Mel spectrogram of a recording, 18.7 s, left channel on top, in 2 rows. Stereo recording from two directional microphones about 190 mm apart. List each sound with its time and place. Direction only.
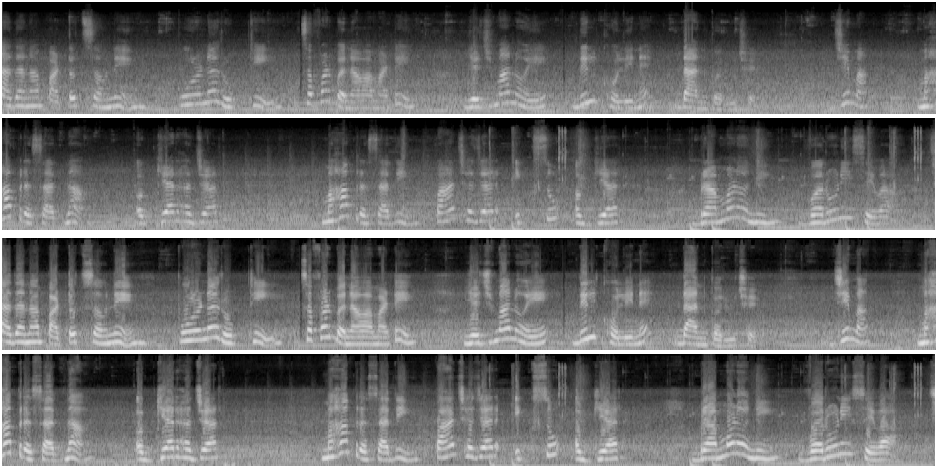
0.0 s a woman's voice: 30° right (ahead or behind)
9.2 s a woman's voice: 30° right (ahead or behind)
12.5 s a woman's voice: 25° right (ahead or behind)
